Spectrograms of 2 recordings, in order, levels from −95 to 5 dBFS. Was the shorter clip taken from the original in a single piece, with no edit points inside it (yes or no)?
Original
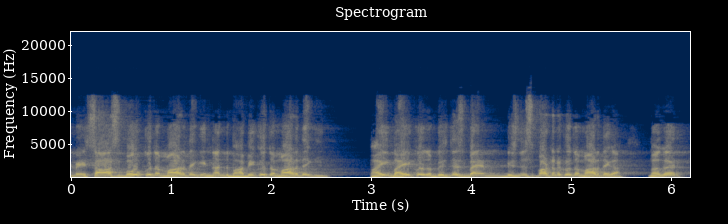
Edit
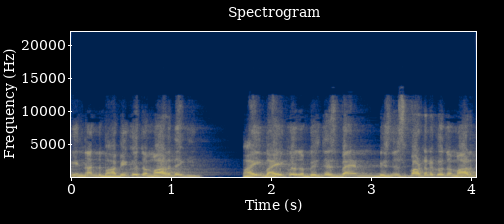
yes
